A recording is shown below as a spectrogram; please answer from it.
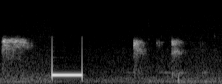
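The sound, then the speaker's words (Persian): Telephone line tones while dialing the next caller on a call-in line: a single steady beep, with short faint chirps before and after it. “تماسشان قطع شد. شنونده بعدی را میگیریم.”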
